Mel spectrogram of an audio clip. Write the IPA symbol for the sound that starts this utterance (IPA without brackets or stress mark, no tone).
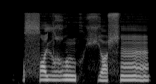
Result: sˤ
